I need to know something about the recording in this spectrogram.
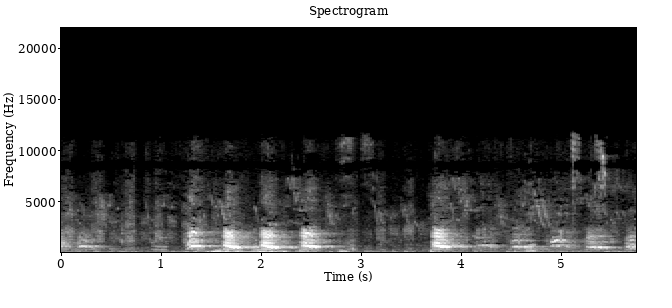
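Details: German Shepherds barking in short clusters, a few sharp barks followed by a pause and a second burst, with softer whimpering sounds between.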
